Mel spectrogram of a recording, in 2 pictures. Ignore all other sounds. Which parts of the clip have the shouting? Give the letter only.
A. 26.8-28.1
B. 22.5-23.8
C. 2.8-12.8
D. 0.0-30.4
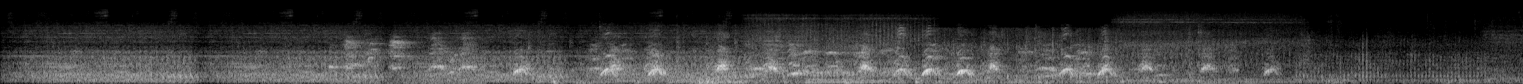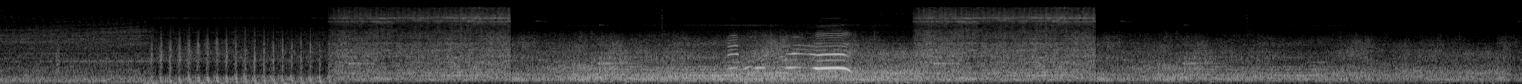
B.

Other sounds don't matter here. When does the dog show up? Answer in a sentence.
The dog can be heard from 2.8 to 12.8 s.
